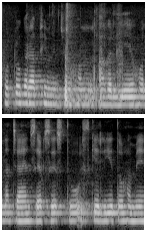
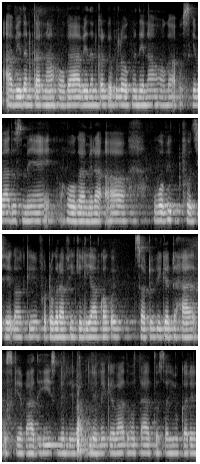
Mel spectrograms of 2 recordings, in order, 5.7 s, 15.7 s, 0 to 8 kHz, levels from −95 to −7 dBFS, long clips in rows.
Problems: none marked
